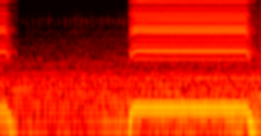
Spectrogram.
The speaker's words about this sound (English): My phone rang.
